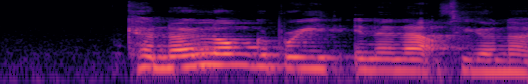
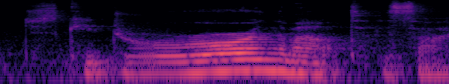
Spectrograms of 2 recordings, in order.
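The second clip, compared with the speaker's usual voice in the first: whispering; 2 semitones lower, 5 dB quieter than usual. Acted. Quiet yoga cue.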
